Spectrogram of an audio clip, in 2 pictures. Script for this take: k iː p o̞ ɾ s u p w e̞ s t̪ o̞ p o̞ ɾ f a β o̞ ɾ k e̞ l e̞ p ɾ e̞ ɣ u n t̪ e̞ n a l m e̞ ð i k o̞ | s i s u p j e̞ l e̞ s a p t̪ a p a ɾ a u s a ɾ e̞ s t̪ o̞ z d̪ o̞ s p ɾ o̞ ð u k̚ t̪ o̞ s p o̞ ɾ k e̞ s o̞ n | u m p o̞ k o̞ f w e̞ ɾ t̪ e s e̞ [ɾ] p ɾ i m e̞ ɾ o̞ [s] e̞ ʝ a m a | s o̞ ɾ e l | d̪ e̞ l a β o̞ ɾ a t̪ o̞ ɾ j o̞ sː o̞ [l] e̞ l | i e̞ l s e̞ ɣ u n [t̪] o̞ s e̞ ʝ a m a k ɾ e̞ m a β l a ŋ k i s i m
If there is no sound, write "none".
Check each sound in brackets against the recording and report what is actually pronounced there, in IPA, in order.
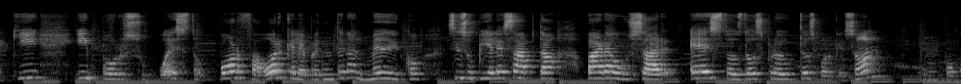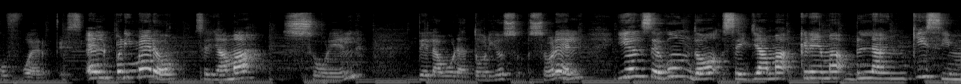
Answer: l, s, ɾ, d̪

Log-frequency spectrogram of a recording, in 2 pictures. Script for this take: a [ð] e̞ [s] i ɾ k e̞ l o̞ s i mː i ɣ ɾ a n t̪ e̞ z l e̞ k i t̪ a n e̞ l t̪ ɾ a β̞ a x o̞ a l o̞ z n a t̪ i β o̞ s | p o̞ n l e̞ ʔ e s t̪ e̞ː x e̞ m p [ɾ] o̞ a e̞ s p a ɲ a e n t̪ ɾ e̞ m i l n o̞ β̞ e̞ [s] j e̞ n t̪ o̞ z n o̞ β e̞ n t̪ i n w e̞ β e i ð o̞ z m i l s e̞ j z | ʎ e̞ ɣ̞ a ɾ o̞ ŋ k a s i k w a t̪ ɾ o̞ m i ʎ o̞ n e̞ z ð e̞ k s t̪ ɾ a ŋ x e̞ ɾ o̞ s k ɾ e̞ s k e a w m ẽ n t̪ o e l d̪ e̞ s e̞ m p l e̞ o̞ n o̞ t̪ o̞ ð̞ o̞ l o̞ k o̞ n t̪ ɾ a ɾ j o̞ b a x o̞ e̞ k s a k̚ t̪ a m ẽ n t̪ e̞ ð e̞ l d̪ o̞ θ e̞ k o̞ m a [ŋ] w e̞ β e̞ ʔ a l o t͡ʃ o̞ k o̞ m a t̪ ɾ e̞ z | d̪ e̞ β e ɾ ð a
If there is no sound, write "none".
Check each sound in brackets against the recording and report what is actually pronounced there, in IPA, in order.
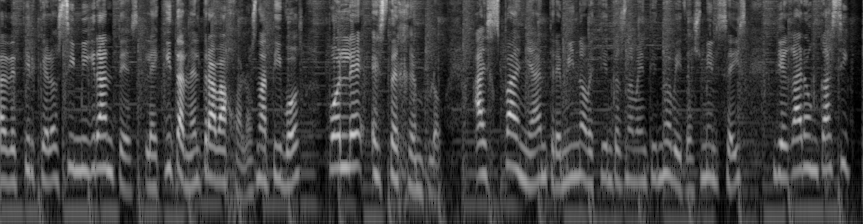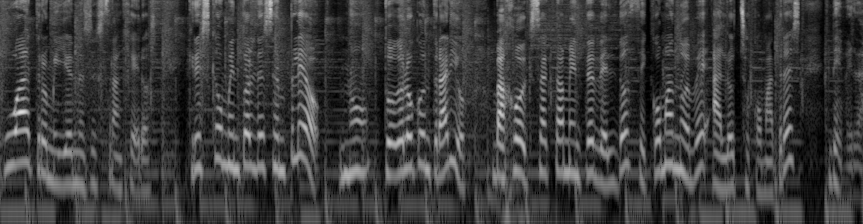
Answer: ð, θ, l, θ, n

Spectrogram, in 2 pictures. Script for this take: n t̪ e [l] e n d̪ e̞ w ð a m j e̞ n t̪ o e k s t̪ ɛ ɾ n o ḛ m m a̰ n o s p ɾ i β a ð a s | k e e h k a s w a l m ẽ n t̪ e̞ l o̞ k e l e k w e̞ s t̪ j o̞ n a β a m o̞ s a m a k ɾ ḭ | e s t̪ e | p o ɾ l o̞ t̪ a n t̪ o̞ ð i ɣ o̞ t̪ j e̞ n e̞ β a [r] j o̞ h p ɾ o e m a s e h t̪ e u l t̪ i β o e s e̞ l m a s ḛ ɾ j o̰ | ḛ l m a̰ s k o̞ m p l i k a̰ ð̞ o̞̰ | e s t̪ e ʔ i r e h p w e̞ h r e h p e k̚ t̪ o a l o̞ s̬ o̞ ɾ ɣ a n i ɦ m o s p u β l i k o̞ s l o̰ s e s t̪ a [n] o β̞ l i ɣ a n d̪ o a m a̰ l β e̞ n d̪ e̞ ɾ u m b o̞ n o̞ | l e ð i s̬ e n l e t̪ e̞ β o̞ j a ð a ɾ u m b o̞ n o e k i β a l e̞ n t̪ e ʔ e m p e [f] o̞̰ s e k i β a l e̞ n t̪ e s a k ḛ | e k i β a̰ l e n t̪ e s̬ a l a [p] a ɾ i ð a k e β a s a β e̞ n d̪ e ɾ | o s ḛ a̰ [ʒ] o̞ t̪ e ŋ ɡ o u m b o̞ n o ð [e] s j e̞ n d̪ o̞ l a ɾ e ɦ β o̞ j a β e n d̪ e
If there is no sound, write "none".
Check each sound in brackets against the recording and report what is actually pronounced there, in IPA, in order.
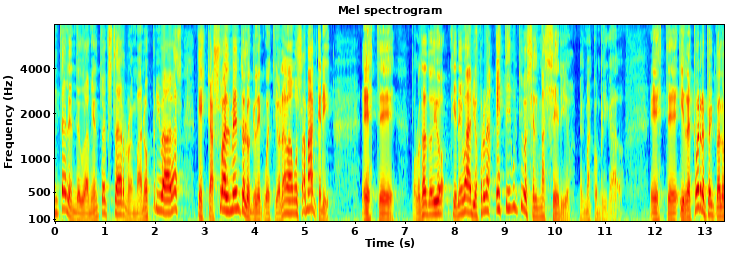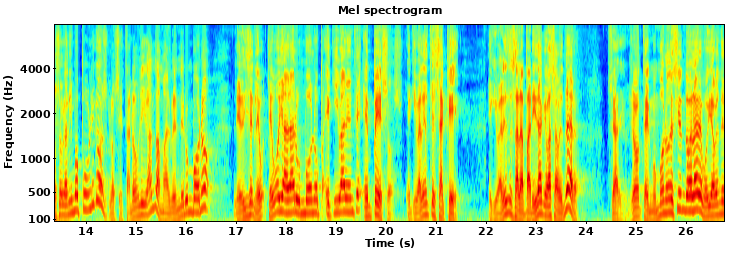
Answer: l, ɾ, n, s, p, ʒ, e

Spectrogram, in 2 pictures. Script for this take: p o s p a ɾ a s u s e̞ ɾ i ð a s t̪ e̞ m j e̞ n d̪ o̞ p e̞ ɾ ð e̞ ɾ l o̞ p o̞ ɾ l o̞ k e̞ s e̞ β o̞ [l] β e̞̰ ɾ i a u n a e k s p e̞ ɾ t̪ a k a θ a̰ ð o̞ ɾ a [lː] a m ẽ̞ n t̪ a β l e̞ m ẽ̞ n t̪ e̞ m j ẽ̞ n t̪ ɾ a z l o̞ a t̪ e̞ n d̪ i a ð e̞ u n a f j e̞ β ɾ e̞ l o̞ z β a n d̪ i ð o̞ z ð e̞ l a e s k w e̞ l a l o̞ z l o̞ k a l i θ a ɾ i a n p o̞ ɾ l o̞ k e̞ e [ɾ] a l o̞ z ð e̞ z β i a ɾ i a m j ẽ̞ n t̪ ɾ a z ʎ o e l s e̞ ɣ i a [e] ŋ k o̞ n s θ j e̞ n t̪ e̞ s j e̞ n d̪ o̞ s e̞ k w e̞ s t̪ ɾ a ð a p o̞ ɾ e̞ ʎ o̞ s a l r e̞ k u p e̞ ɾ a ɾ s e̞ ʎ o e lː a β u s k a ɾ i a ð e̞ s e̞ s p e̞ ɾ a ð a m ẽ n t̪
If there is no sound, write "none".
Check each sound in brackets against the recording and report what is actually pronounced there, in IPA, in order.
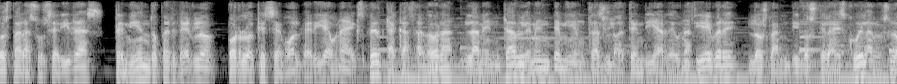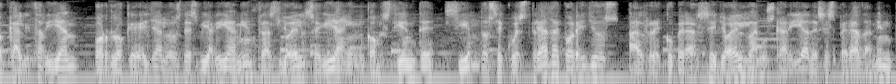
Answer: l, l, ʎ, i

